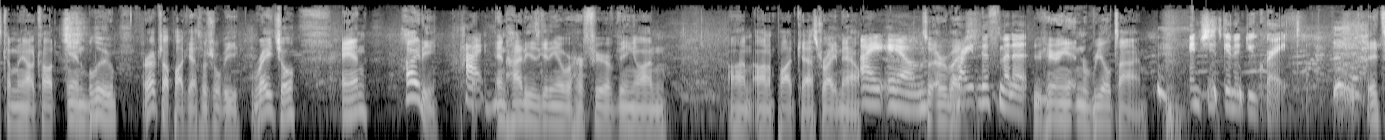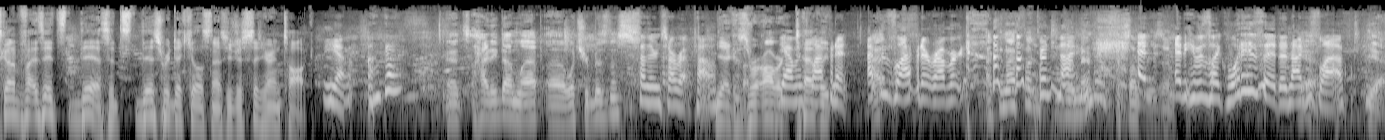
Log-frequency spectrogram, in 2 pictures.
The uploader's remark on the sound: This is a bonus episode we were able to record while at the HERPS Exotic Reptile and Pet Shop Grand Opening.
